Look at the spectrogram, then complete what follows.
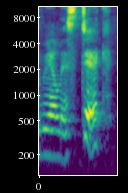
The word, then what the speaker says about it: realistic: see in this case we don't stress the suffix but we stress the syllable immediately before the suffix realistic we don't say realistic we don't say realistic we say realistic electric electricity electric strategic we say strategy or strategic optimistic terrific Pacific remember the syllable before the IC gets stressed these are some important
